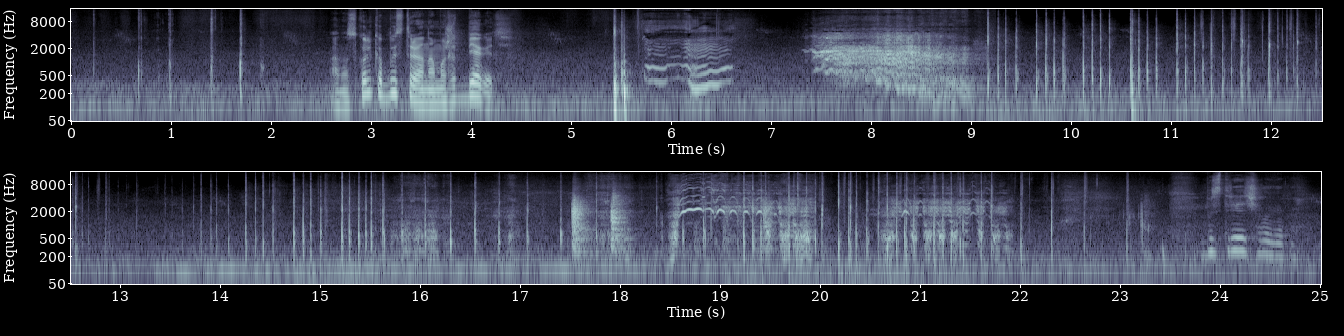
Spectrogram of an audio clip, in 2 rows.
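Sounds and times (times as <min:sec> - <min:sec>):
horse whinnying: 0:07.3 - 0:09.2, 0:17.8 - 0:20.0, 0:20.6 - 0:22.0
hooves galloping: 0:08.7 - 0:23.4.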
